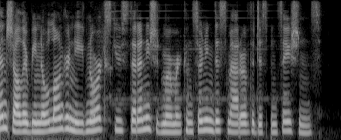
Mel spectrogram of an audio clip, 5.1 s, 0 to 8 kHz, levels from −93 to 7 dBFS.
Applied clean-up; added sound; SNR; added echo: neural mask model DeepFilterNet 3.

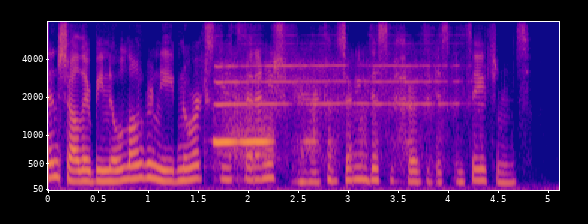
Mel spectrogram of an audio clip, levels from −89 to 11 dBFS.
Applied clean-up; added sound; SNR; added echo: neural diffusion model UNIVERSE++.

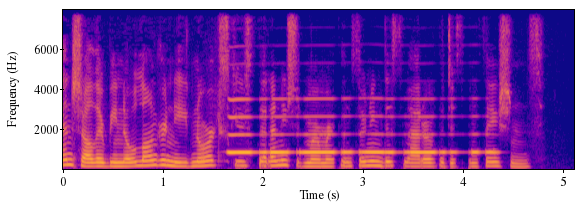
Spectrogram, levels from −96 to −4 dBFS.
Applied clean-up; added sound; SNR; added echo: neural mask model RNNoise.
